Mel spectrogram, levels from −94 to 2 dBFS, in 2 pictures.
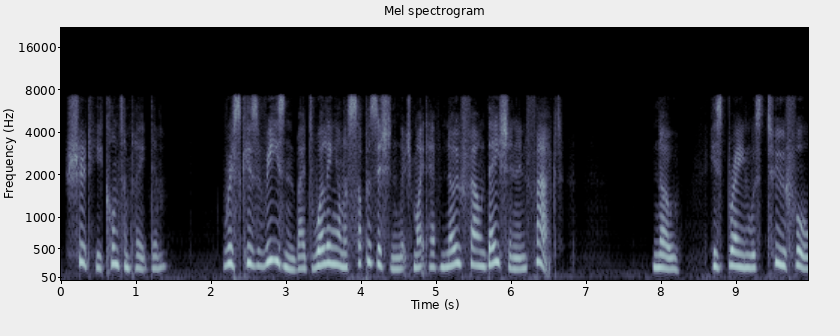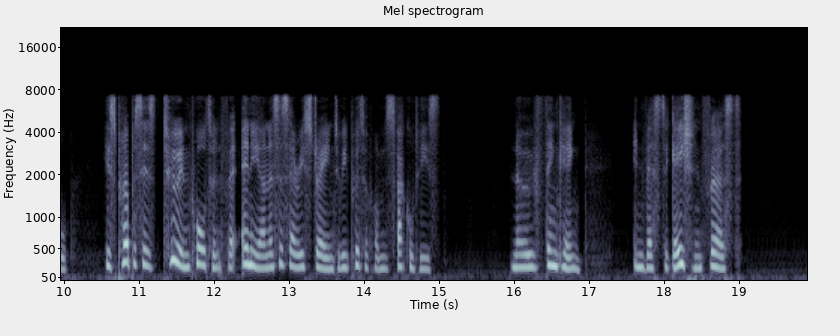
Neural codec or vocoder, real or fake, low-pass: codec, 16 kHz in and 24 kHz out, 0.9 kbps, LongCat-Audio-Codec, four codebook decoder; fake; 7.2 kHz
